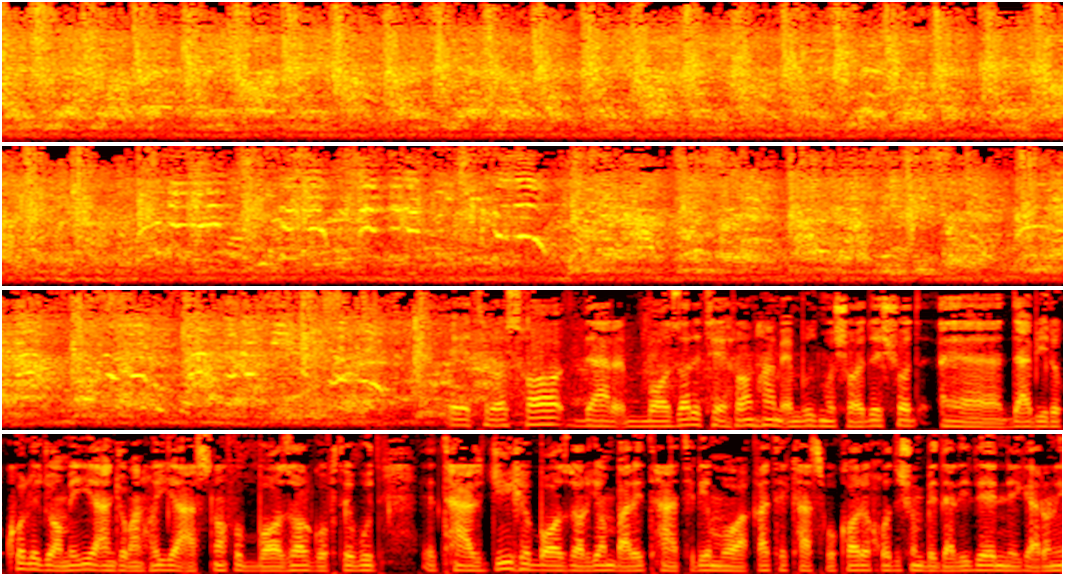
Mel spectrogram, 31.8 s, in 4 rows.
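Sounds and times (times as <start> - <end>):
students chanting slogans at a protest rally at the University of Tehran: 0.0 - 21.2
speech: 19.5 - 31.8.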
